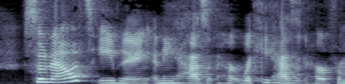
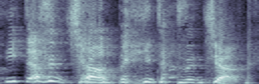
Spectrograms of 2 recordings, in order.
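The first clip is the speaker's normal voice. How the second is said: laughing; 5 semitones higher, 8 dB louder, slower than usual. Real, not acted. Laughing reassurance.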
